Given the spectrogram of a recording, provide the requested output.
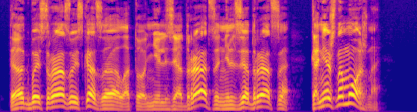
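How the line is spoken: Long grumbling. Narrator (Russian): На что Эрих долго бурчал что-то вроде

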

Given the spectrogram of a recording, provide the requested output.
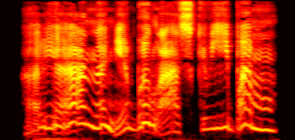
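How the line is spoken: Hoarse wheeze. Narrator (Russian): прохрипел Дож

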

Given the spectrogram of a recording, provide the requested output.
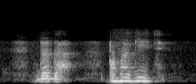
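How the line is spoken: Whisper. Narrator (Russian): прошептала госпожа Бонасье

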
